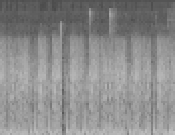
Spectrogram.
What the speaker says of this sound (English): banging in the artillery shells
